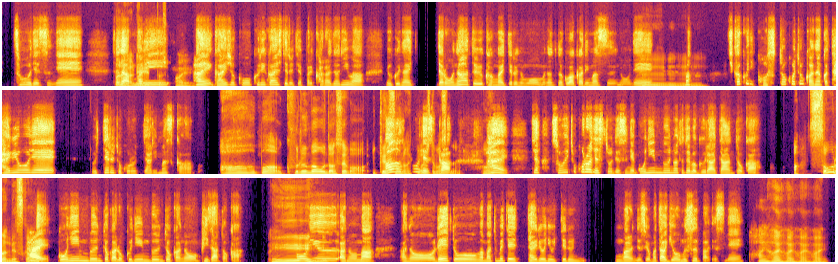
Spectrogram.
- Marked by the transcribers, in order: other background noise; tapping
- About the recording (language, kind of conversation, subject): Japanese, advice, どうすれば公平な役割分担で争いを減らせますか？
